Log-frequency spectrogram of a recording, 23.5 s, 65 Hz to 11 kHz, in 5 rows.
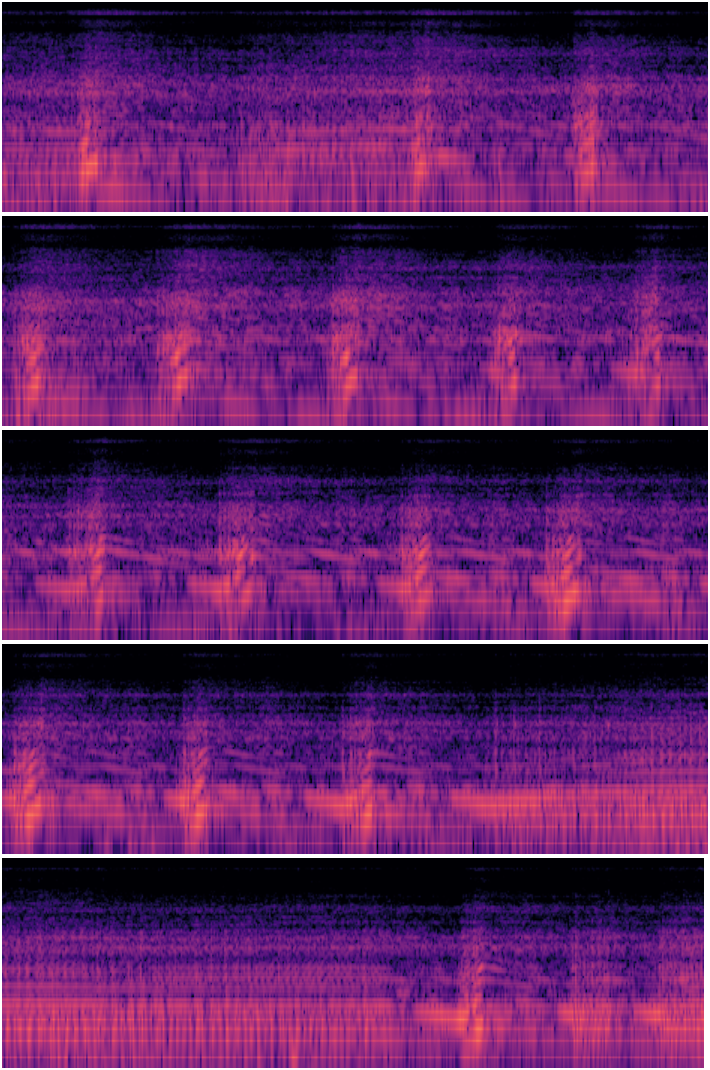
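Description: A Yamaha TZ250 two-stroke GP racing motorcycle, its engine recently modified with sorted ignition and power valves, revs again and again in sharp rising bursts at a circuit, then holds a steady higher note before a few final blips.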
